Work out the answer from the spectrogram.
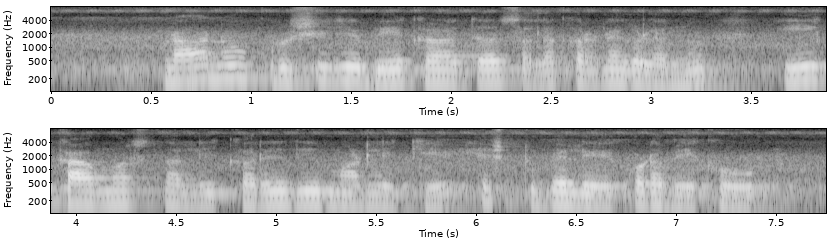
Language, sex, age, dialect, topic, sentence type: Kannada, male, 31-35, Coastal/Dakshin, agriculture, question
